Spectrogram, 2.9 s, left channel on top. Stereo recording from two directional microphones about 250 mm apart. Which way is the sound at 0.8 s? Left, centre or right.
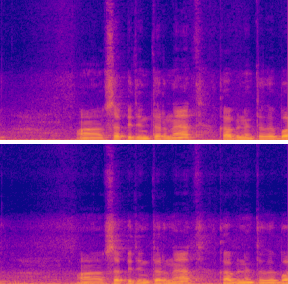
Left.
